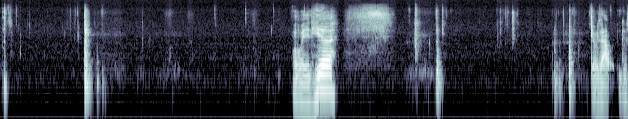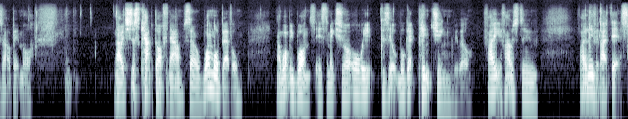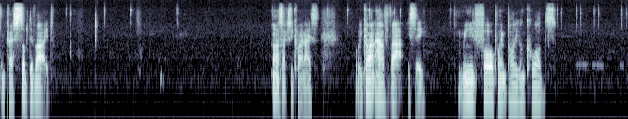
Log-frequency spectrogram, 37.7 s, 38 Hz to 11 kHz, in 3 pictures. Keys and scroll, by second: 16.6 typing, 24.9 /, 25.6 Tab.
